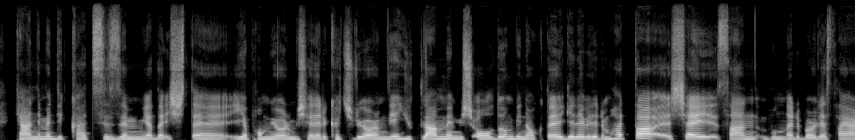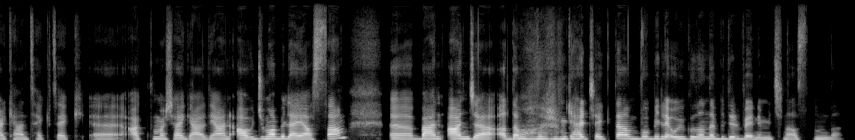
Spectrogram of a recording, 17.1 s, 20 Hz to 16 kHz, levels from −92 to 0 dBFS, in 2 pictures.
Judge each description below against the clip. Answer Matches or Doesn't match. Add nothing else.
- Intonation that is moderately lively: Doesn't match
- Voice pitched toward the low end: Doesn't match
